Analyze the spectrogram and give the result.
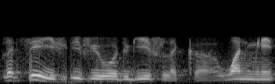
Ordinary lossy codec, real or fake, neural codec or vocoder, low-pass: Opus, 32 kbps; real; none; 3.6 kHz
